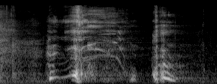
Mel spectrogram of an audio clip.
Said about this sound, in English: Isn't that convenient? God lets me cough at point changes, all right?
